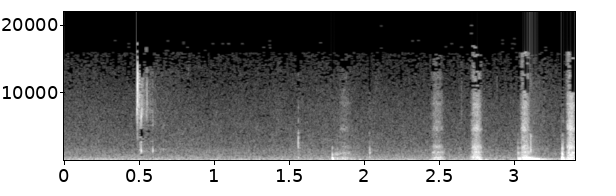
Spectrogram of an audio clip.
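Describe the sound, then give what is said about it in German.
A handful of soft, irregular keyboard taps against an otherwise quiet background, spaced out at first and then clustering into a few quicker clicks toward the end. “Ich glaube, das ist ganz cool, wenn da im, im Podcast, wenn das die Leute dann hören, so ein bisschen Tippen drin ist und so.”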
